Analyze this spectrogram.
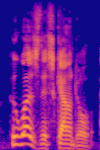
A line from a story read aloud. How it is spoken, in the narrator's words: asked Frank, uneasily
